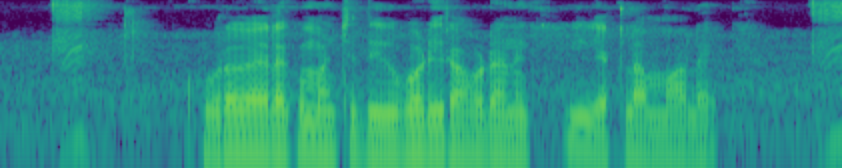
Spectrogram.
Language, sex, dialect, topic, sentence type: Telugu, male, Telangana, agriculture, question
